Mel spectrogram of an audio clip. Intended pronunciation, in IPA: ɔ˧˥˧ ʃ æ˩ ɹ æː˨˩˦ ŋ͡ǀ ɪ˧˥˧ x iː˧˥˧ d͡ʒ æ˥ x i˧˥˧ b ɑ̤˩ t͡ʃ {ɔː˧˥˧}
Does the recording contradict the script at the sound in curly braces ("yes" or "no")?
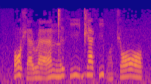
no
